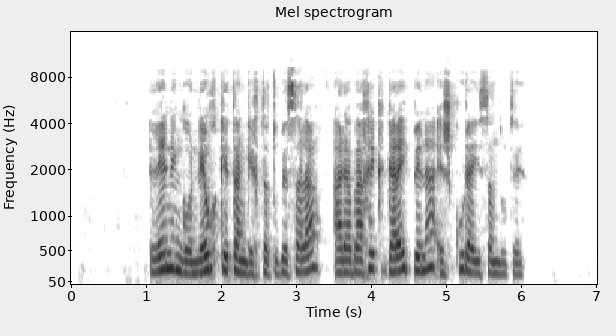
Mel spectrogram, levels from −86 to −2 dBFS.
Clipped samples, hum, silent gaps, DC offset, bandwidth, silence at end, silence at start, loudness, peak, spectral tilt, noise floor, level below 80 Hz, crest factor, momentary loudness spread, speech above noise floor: under 0.1%; none; none; under 0.1%; 9.6 kHz; 1 s; 1.05 s; -24 LUFS; -6 dBFS; -4.5 dB/octave; -84 dBFS; -66 dBFS; 18 dB; 10 LU; 61 dB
